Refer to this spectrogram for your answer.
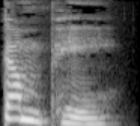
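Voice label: "dumpy", British English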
